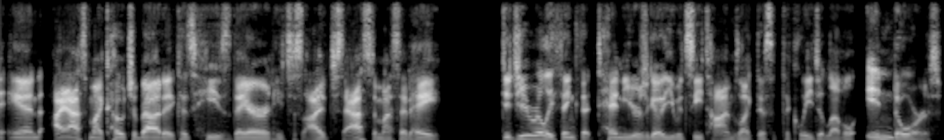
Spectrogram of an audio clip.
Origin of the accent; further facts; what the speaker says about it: Louisville, Kentucky, United States; I'm actually from Louisville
